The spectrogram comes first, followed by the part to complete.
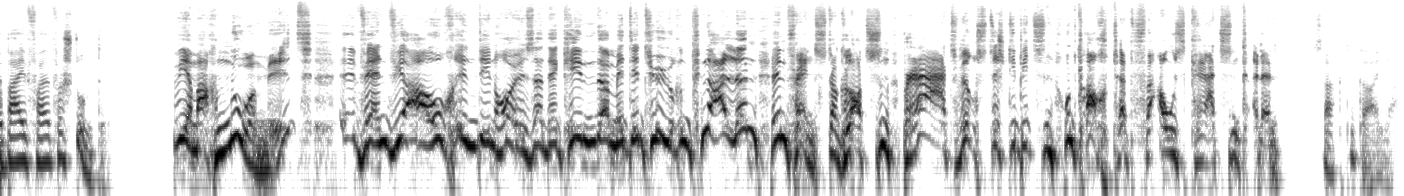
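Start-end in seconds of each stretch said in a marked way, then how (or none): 1.7-12.8 high, loud troll woman; a bold troll mother laying down terms. A narrator's reading. Troll mother Gaja demands.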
